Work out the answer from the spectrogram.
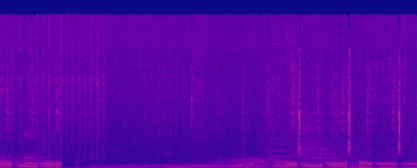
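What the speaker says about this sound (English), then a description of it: "And I'm gonna blend it out using this contour brush." A contour brush blends makeup across skin, giving a soft, continuous rubbing and brushing texture that runs through most of the stretch over steady tonal background sound.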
